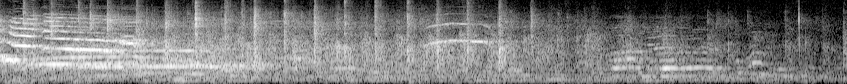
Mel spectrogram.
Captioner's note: cheering and Applause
